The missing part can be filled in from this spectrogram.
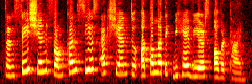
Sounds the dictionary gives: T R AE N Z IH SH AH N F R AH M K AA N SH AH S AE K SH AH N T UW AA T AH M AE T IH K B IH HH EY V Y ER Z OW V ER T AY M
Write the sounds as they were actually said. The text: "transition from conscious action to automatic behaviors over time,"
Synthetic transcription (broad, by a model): T R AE N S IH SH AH N F R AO M K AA N S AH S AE K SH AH N T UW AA T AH M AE T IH K B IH HH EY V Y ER S OW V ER T AY M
